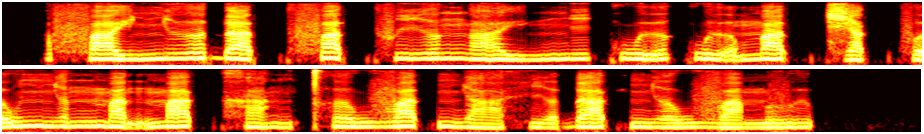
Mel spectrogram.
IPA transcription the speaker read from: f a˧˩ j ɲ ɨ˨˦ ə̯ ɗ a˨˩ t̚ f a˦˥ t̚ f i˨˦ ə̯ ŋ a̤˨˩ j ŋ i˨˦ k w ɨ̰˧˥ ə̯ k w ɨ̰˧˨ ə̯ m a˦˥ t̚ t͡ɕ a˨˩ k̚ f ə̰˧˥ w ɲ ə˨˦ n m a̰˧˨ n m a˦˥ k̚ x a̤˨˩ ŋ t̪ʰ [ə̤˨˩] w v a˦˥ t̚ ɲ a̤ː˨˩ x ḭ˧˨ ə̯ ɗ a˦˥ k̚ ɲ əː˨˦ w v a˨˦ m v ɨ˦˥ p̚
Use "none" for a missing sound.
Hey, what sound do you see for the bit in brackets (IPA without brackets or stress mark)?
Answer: ə˧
